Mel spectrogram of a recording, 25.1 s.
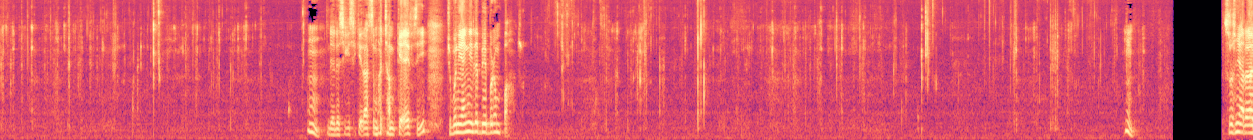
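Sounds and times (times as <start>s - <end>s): fried chicken crunching: 0.0s - 5.3s, 10.6s - 23.4s.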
